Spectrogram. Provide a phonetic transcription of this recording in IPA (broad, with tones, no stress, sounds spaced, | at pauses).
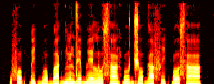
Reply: f o˦ k͡p i˧ ɡ͡b o˨ b a˨˦ ɡ͡b ĩ˦ d e˦ b e˦ l u˦˨ s ã˨ k͡p u˧ d͡ʒ o˧ ɡ a˨ f i˨˦ k͡p o˦˨ s ã˨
